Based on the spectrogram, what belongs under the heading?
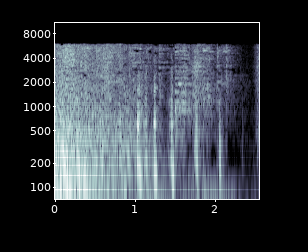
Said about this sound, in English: Oh, there was some glass in that. Sorry. Oh, wow. Yeah. We apologize. And hammers. Oops. I tried to just make it grass clippings. He fell into a box of glass and hammers.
